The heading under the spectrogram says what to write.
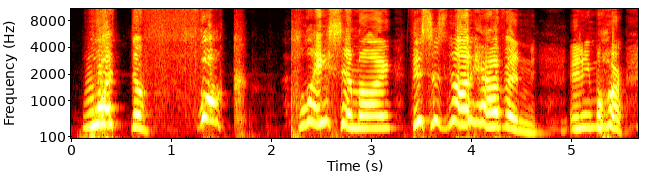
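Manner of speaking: put-on high, slow baby outrage; a two-year-old waking up to the world, high and appalled; shocked toddler voice. Comic voicing a toddler, high and loud in disbelief. Toddler realizing not heaven.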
